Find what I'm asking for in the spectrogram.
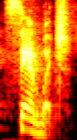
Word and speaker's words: sandwich: So instead of saying sandwich, we say sandwich. Like that D is gone into the ether.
